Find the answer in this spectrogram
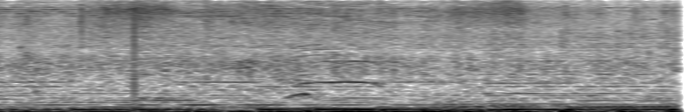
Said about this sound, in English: Give the Lord a clap offering one more time. God bless.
